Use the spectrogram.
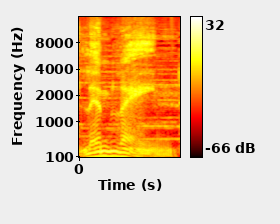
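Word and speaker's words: Llymlaen: drawn The Gaze of the nation's Patron deity Lim Lane oh that's how you pronounce it whoops not bad what Rome shaking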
